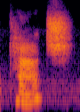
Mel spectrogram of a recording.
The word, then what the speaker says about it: catch: Tenemos acá catch, que significa atrapar. Pongan mucha atención a cómo se pronuncia. Catch, catch. Ese sonido al final es CH. Ch. No es sh, es ch.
